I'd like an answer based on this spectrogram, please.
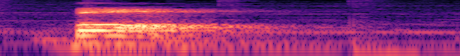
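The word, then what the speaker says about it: bomb: नम, नम, बॉम, बॉम, जॅम, jam, lime, lime, क्रम, क्रम, डम,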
